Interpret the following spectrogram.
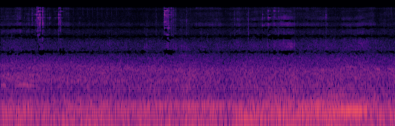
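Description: Steady outdoor background noise with a low engine-like hum, and a few light clicks and rattles.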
